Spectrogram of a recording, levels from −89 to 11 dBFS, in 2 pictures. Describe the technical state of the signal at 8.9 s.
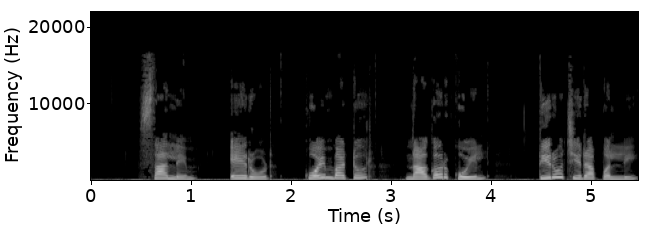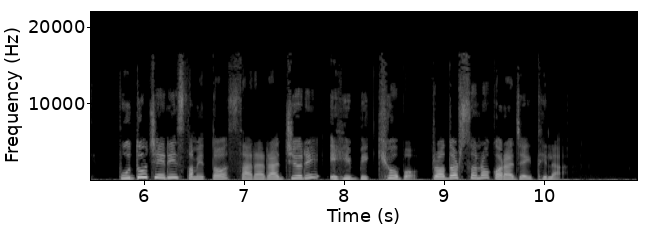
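At 8.9 s the speech signal is intact, with no dropout, distortion or other fault audible at that moment.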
